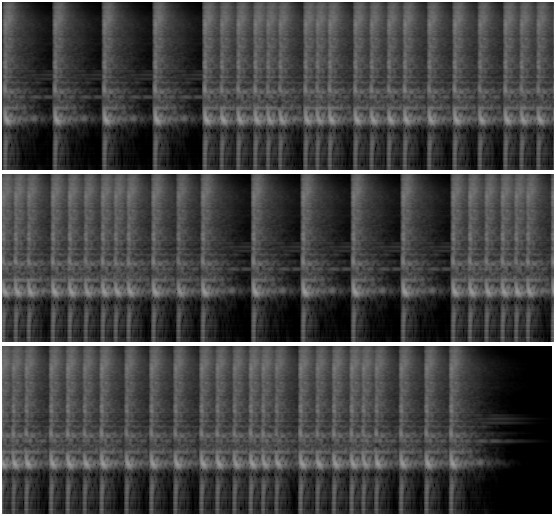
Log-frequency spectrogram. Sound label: Rhythms Snare Drum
